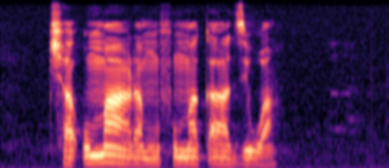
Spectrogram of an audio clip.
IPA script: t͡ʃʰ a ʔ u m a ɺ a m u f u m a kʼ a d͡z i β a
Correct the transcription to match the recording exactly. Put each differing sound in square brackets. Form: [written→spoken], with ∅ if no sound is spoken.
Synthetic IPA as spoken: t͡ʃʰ a ʔ u m a ɺ a m u f u m a kʼ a d͡z i [β→w] a

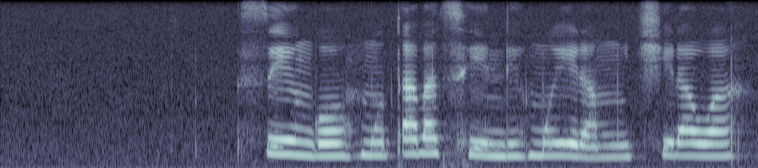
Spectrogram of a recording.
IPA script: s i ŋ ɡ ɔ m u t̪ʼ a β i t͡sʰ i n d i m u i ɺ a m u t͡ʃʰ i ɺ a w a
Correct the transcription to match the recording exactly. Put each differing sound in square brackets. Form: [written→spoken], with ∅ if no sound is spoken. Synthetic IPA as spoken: s i ŋ ɡ ɔ m u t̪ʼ a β [i→a] t͡sʰ i n d i m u i ɺ a m u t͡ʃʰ i ɺ a w a

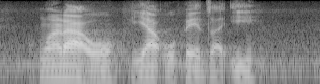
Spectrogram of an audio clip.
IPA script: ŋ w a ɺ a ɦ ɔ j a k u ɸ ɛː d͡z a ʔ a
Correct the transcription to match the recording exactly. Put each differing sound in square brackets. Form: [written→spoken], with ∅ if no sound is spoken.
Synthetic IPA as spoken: ŋ w a ɺ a ɦ ɔ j a [k→ʔ] u ɸ [ɛː→ɛ] d͡z a ʔ [a→i]

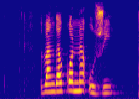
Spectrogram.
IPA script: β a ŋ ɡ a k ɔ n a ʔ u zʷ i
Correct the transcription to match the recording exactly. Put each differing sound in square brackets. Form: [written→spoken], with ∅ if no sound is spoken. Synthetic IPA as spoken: β a ŋ ɡ a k ɔ n a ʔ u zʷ i

